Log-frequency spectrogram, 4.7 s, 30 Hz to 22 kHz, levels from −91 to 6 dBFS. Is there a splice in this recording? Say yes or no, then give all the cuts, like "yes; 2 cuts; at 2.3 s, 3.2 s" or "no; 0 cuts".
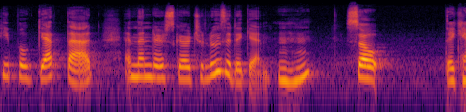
no; 0 cuts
